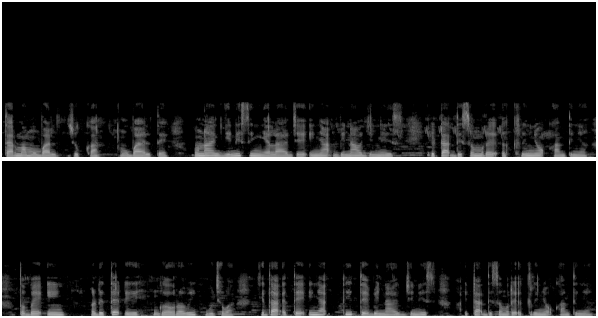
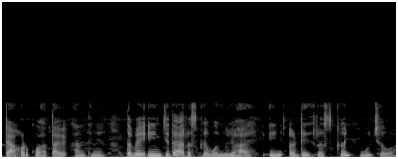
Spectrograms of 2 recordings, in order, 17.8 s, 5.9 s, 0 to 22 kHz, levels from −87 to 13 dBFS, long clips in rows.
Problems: background conversations at intervals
